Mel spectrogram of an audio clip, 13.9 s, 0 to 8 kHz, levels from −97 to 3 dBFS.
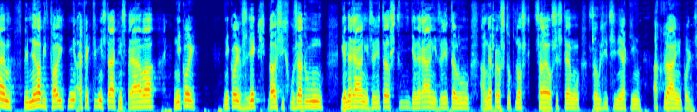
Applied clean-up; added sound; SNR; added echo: neural mask model DeepFilterNet 3.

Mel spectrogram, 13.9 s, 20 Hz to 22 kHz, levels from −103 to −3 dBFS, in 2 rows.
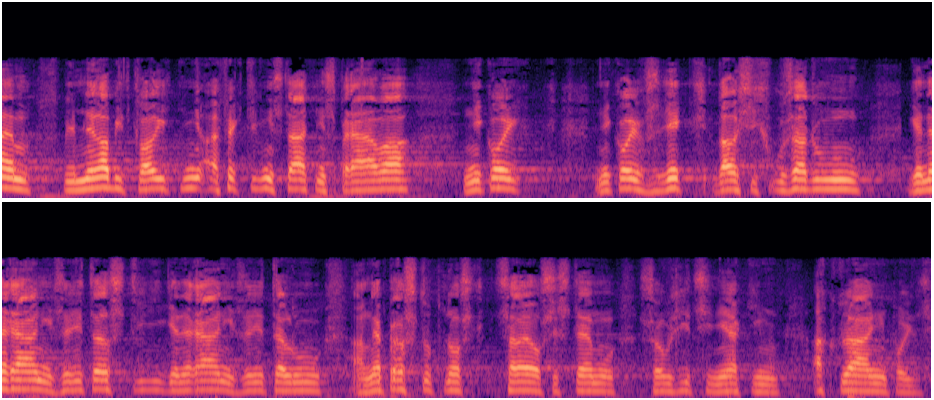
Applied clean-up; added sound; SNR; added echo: none; none; none; none.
